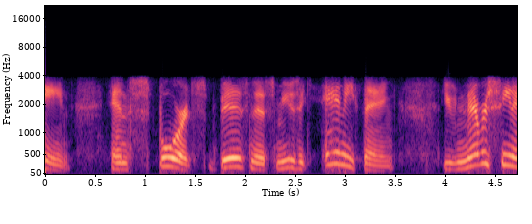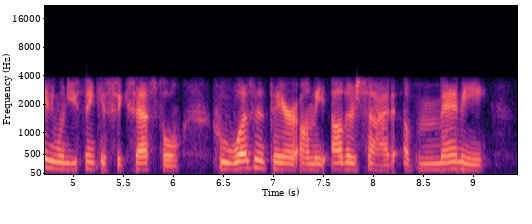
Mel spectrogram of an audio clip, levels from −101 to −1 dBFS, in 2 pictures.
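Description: Speech squeezed through AMR narrowband mobile coding, confined to roughly 250 Hz to 3.5 kHz and audibly buzzy and synthetic, which fits a low rate around 7.4 kbps. After "there on the other", from 7.98 to 8.16 s, AMR bit errors turn it hoarse and gargly, pointing to about five frames with a few percent of flipped bits.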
